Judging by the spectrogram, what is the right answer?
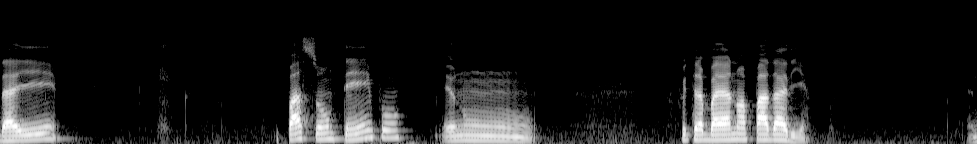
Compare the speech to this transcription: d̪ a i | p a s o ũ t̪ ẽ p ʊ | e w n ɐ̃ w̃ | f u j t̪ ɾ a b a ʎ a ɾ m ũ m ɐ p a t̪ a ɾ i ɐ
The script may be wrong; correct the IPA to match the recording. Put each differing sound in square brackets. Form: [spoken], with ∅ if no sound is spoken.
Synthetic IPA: d̪ a i | p a s o ũ t̪ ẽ p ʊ | e w n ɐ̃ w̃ | f u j t̪ ɾ a b a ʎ a ɾ [n] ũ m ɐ p a [d̪] a ɾ i ɐ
